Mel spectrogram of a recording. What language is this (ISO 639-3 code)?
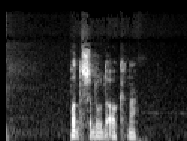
pol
